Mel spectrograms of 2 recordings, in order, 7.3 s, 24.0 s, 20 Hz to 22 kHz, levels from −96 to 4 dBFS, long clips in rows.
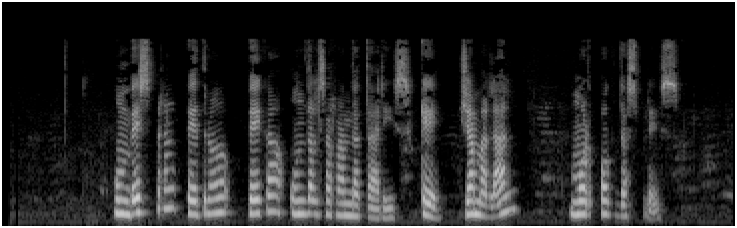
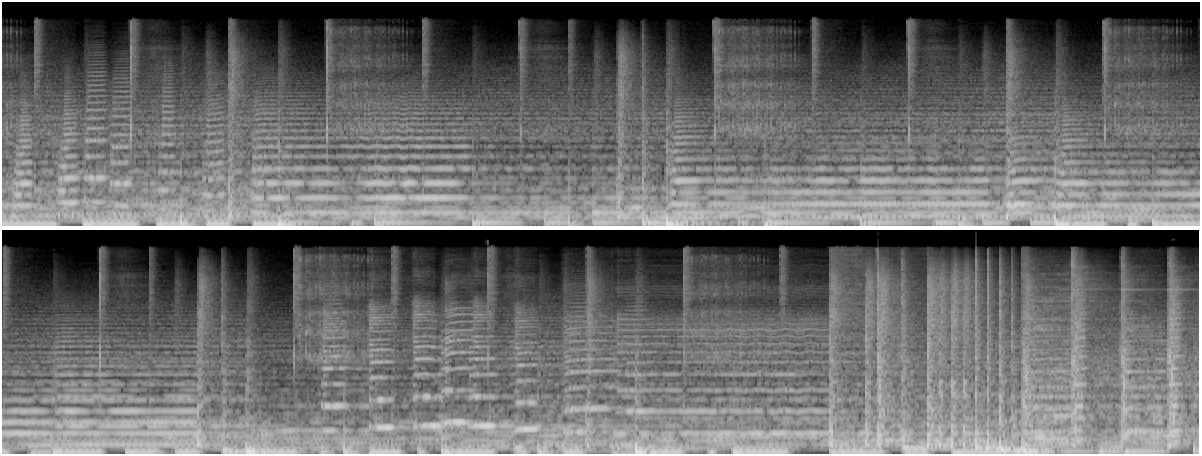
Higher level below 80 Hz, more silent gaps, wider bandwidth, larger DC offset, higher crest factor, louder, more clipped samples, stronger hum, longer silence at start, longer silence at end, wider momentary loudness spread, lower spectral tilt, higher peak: second, -80 dBFS vs -22 dBFS; neither; second, 11.5 kHz vs 16.5 kHz; neither; about the same, 20 dB vs 16 dB; second, -27 LUFS vs -18 LUFS; neither; neither; first, 1.1 s vs 0 s; first, 0.6 s vs 0 s; first, 10 LU vs 6 LU; second, -4 dB/octave vs -5.5 dB/octave; second, -8 dBFS vs 0 dBFS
